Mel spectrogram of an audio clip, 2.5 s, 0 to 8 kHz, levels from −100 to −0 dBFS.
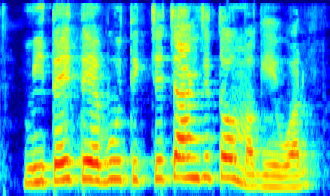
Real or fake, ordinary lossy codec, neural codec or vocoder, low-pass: fake; AAC, 48 kbps; vocoder, 44.1 kHz, 128 mel bands every 256 samples, BigVGAN v2; 7.2 kHz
